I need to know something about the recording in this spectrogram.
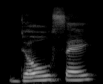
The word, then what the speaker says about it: Dolce: I'm your host, Dolce, pronounced doulce like sweet softness whispered in French.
